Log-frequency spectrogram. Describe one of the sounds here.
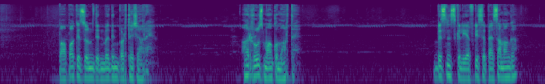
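A young man speaks in a low, tense voice close by.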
